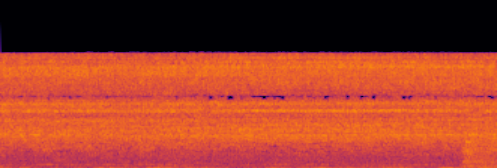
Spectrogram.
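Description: Water tap running in a thin, steady stream onto a cat lying in a sink: a constant hiss of falling water splashing on wet fur and the shallow water around it.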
